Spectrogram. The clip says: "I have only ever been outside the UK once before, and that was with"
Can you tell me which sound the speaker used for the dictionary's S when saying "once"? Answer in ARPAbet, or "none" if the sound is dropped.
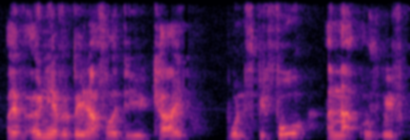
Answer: S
